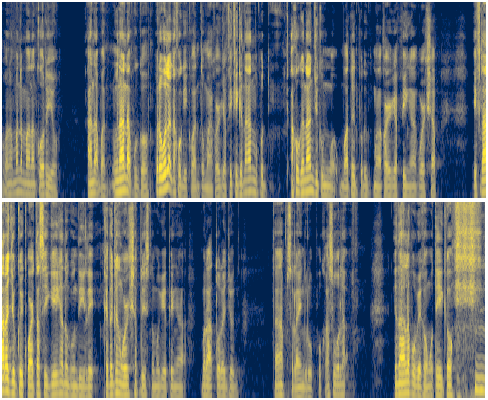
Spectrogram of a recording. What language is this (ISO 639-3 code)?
fil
